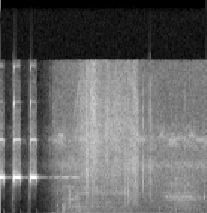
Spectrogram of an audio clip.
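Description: A quick run of short, high electronic beeps, about seven a second, that stops within the first half second. A soft steady hiss follows.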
